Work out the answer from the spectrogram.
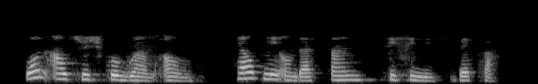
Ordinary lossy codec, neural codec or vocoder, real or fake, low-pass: AAC, 16 kbps; none; real; 7.2 kHz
